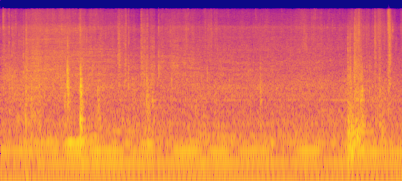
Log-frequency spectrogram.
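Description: Small boat's outboard motor idling with a steady low hum. Over it come a few sharp knocks about a second in and a cluster of clatters near the end as rope and pot gear are handled and a pot goes over the side.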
